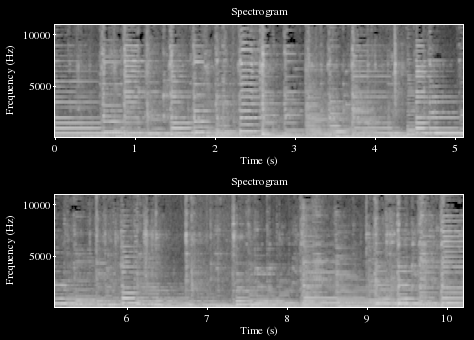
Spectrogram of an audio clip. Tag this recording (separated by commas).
Flamenco, Music, Guitar, Musical instrument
